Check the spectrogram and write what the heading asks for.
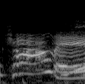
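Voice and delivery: loud call across a room. Retold or imitated. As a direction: call his name out. Calling out across the shop.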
